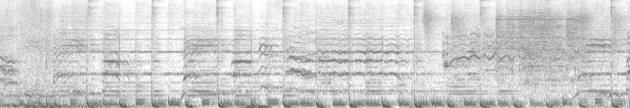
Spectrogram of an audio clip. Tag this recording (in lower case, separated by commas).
disco, music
